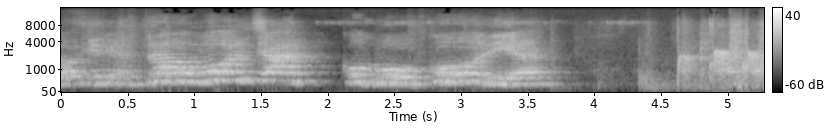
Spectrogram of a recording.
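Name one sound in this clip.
A group of young children sing together nearby.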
